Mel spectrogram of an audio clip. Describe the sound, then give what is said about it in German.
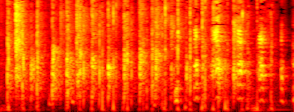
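A crowd breaks into applause for an audience member who has stood up, many hands clapping rapidly and densely for about three seconds, loud and steady without any talking over it. “Einmal Applaus für Riesenschwanz.”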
